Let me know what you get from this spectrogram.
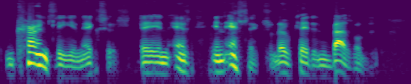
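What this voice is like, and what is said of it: Imitated British accent. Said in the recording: “I always love the British accent”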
